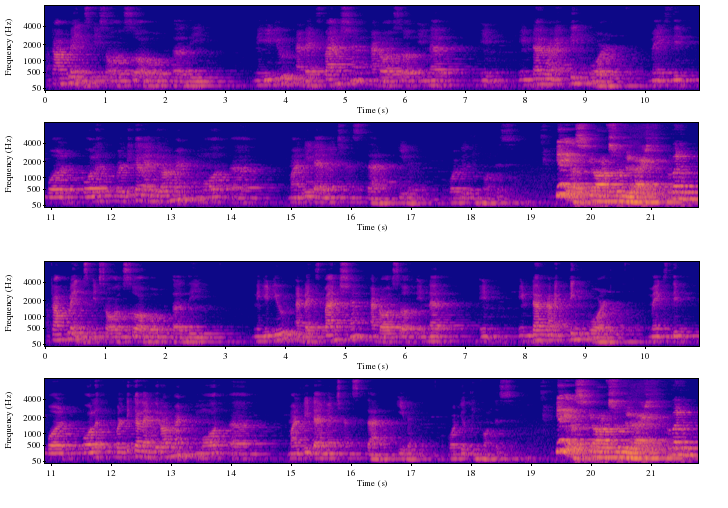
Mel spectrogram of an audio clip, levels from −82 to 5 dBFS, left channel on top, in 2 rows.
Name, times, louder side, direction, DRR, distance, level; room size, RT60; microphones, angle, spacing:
voice 1, 0.1-2.7 3.5-6.7 7.2-7.5 7.9-9.4 10.0-10.7 10.9-14.3 14.9-17.1 17.6-18.7, right 2 dB, 90° right, 1 dB, 0.3 m, -36 dB
voice 2, 19.4-21.5, equal, 15° right, -9 dB, 0.8 m, -25 dB
3.2 x 2.0 x 2.7 m, 1.5 s
head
